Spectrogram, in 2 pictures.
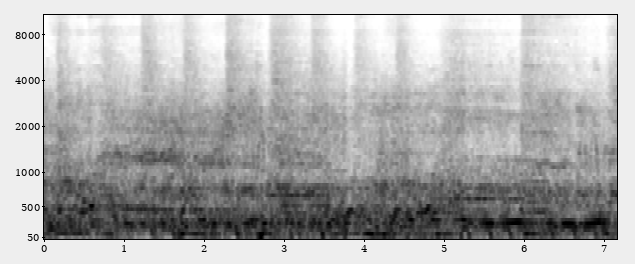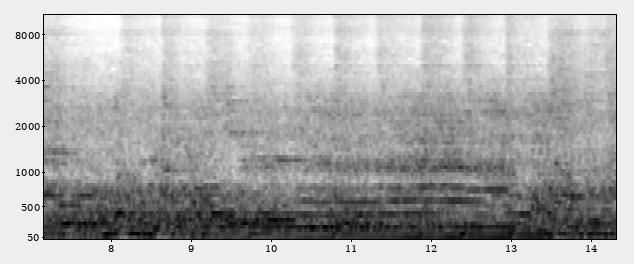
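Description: Nu metal band playing live: distorted electric guitars, bass and a steady drum beat under a vocalist, in a rough live recording.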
